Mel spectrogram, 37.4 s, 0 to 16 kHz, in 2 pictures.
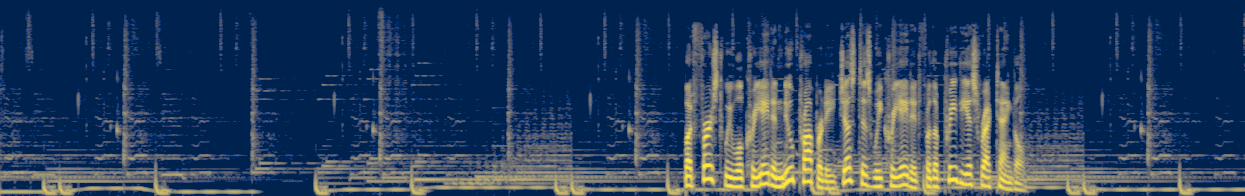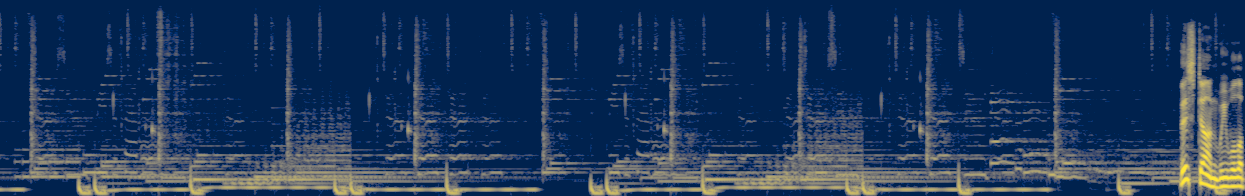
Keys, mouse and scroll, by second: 3.1-6.1 drag, 7.7-9.4 drag, 9.4 Return, 10.0-11.2 typing, 10.6 Return, 11.9 click, 12.3-16.0 typing, 16.7 click, 17.0 Return, 17.3 shift+`, 17.9 ctrl+v, 19.4-22.0 drag, 22.0-24.0 middle drag, 24.0-25.8 drag, 26.1 ctrl+space, 26.8 Return, 27.8-32.2 drag, 32.4 ctrl+s, 35.1-36.2 middle drag, 36.2-37.3 drag.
